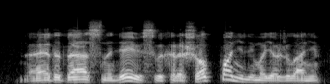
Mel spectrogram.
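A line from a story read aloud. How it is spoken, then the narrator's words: Sharp tone. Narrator (Russian): обратился Наполеон к Савари резким тоном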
